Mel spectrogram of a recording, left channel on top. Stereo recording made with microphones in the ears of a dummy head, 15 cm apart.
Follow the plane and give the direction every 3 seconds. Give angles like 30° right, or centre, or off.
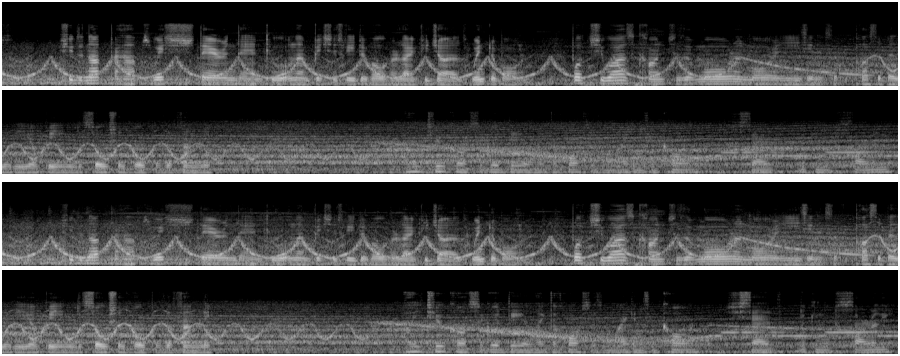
60° right, 50° right, 30° right, centre, 30° left, 60° left.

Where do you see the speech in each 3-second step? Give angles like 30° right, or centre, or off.
40° left, 10° left, 20° right, 40° right, 60° right, 60° right.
